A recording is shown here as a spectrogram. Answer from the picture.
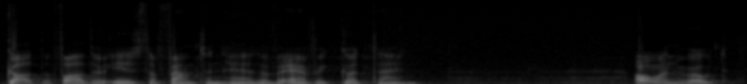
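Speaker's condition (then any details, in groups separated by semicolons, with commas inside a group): ALS; at least a couple of months since diagnosis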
